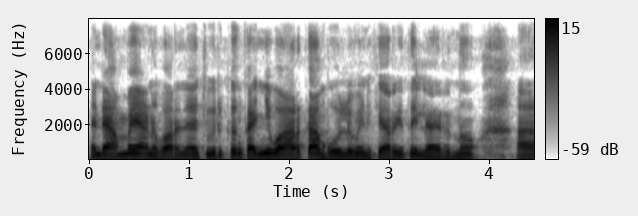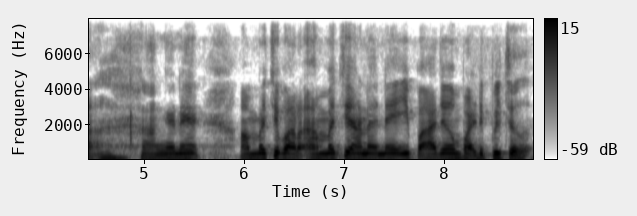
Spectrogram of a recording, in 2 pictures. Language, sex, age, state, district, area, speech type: Malayalam, female, 60+, Kerala, Kottayam, rural, spontaneous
